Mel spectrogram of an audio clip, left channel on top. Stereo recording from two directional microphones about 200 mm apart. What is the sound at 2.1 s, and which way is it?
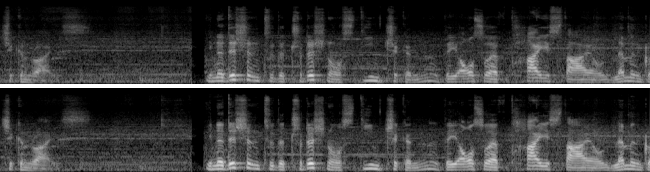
Speech, 20° right (ahead or behind).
